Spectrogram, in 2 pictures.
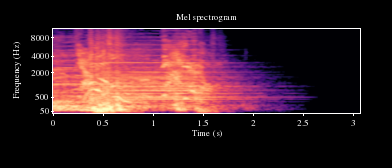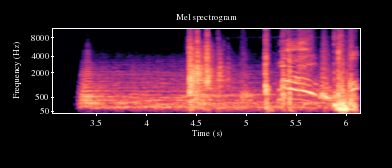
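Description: Cartoon score with gliding tones fades out to complete silence for about a second. The music then returns, with several quick thumps from cartoon impact effects.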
